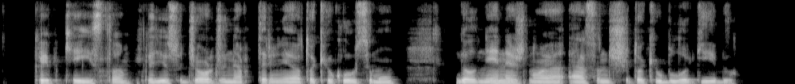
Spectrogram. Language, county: Lithuanian, Kaunas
